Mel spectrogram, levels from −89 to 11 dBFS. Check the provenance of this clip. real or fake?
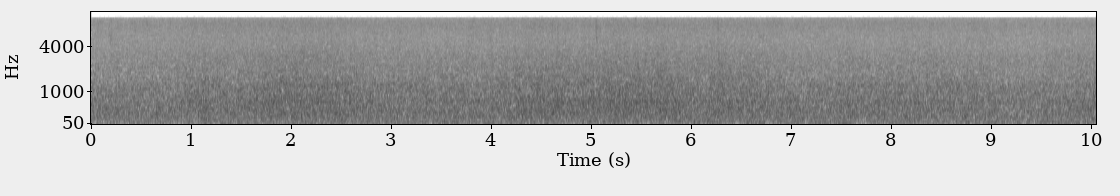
fake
